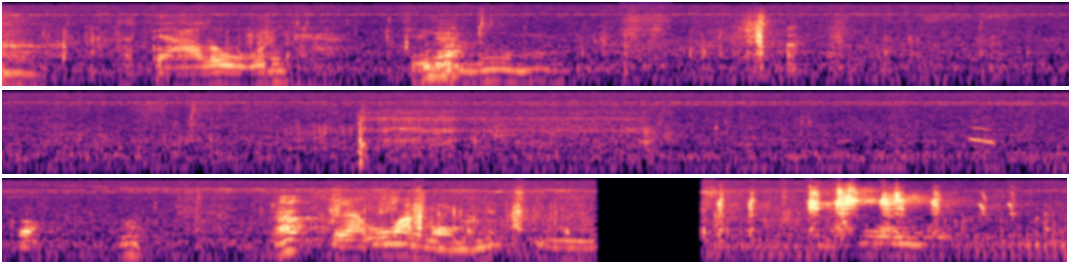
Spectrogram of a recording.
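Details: Baby monkey giving wavering, quavering cries in two bursts near the start and again toward the end, with long quiet rustling stretches between and a brief gap of silence.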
